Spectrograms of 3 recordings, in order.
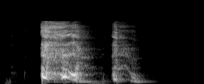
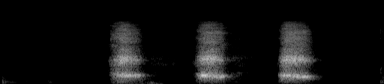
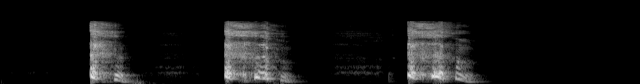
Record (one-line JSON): {"cough_length": "2.0 s", "cough_amplitude": 32767, "cough_signal_mean_std_ratio": 0.38, "exhalation_length": "3.8 s", "exhalation_amplitude": 12994, "exhalation_signal_mean_std_ratio": 0.38, "three_cough_length": "6.4 s", "three_cough_amplitude": 31872, "three_cough_signal_mean_std_ratio": 0.33, "survey_phase": "beta (2021-08-13 to 2022-03-07)", "age": "18-44", "gender": "Male", "wearing_mask": "No", "symptom_cough_any": true, "symptom_runny_or_blocked_nose": true, "symptom_sore_throat": true, "symptom_onset": "2 days", "smoker_status": "Never smoked", "respiratory_condition_asthma": false, "respiratory_condition_other": true, "recruitment_source": "Test and Trace", "submission_delay": "1 day", "covid_test_result": "Positive", "covid_test_method": "RT-qPCR", "covid_ct_value": 18.2, "covid_ct_gene": "N gene"}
